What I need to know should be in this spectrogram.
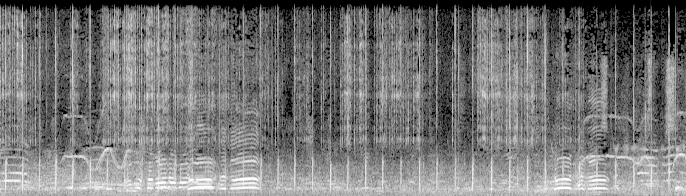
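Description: Bicycle wheels tick as they are wheeled along.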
